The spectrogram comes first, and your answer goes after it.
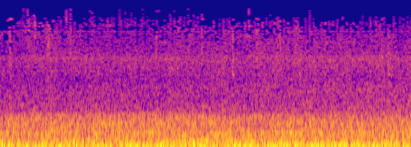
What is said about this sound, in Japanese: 今上りなので、東京に向かっている車たちが多いんですけど、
